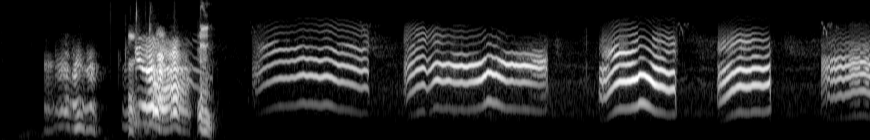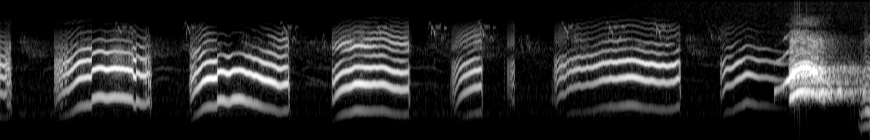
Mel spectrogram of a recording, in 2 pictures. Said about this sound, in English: I like the foxes when they're like.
